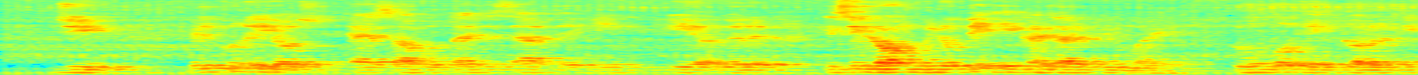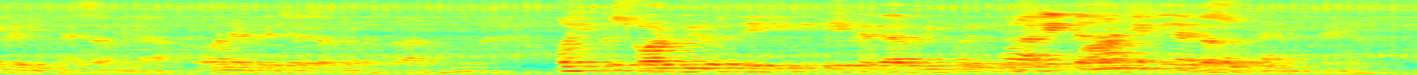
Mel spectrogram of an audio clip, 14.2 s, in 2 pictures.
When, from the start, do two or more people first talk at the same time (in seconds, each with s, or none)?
12.1 s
